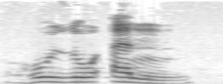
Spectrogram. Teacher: در روایت ورش مصری کلمه هزوا با همزه یعنی محموز تلفظ می شود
